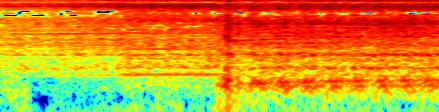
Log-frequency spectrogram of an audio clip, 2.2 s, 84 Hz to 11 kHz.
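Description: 3D-printed spur gears turning on a test rig, driven by a hand-spun flywheel: a steady mechanical running noise that grows louder about a second in.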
